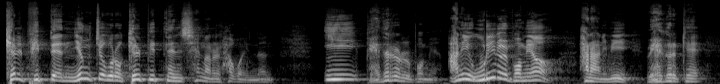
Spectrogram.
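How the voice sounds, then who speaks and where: A male pastor, from Korea, preaching a sermon in a church sanctuary with emphatic delivery that swings between loud and hushed. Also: a little high, sing-song, moderate pace.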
